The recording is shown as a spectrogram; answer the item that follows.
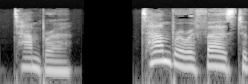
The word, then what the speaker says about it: timbre: Again, it's pronounced timbre. So, unfortunately, and in an exceedingly rare turn of events, Chris was right.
